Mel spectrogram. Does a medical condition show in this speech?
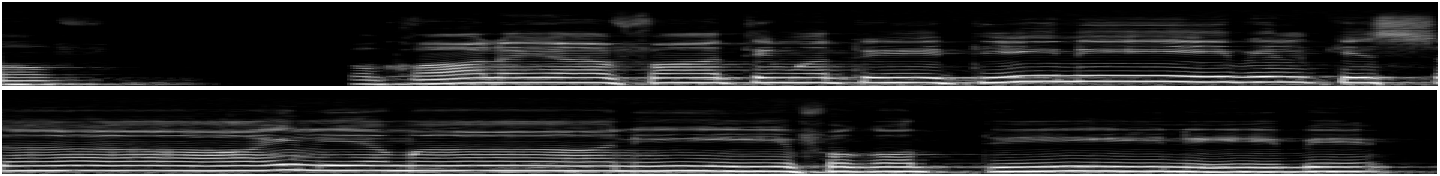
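No.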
